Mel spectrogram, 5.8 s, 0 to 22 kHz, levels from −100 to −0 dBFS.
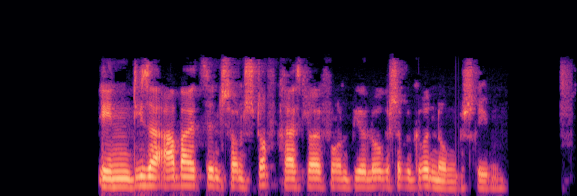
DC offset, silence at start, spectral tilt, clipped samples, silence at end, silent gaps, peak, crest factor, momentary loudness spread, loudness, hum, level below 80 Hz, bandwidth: under 0.1%; 1 s; -4.5 dB/octave; under 0.1%; 0.1 s; 5.08-5.59 s; -2 dBFS; 18 dB; 9 LU; -19 LUFS; none; -64 dBFS; 7.8 kHz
